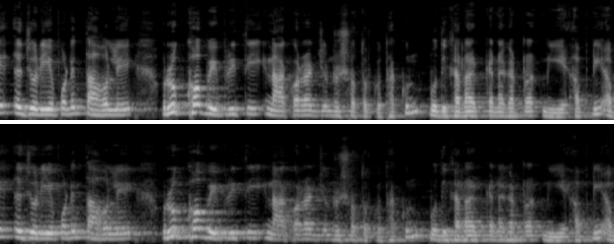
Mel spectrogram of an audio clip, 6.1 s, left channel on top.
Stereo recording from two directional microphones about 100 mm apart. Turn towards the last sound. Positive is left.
turn(degrees=50)  # may be behind; listen again after turning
